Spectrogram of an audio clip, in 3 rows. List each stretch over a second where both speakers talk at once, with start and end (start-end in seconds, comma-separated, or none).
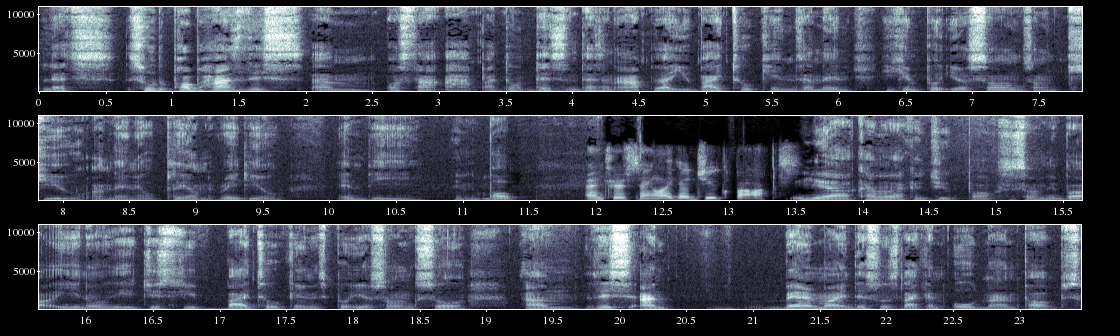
none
